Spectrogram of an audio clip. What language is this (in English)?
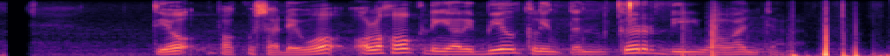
Sundanese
